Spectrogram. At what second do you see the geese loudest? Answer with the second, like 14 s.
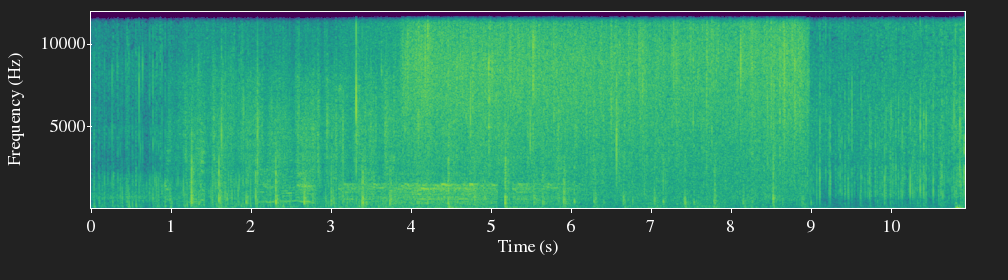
4 s.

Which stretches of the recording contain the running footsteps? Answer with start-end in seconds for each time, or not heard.
1.0-9.1.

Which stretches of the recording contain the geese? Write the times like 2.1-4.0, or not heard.
0.8-6.2.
